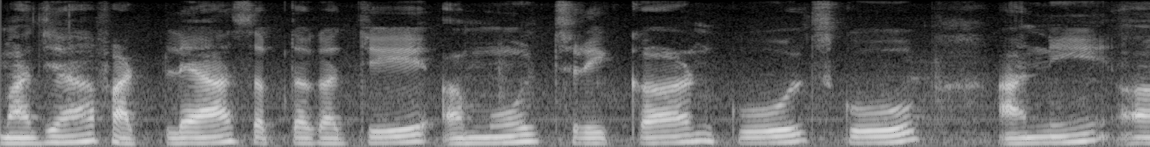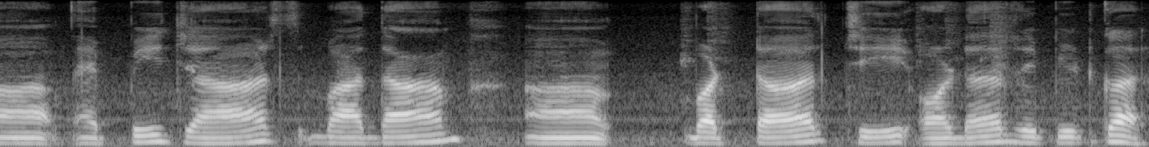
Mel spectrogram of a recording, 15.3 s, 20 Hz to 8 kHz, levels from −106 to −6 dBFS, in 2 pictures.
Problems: constant background noise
